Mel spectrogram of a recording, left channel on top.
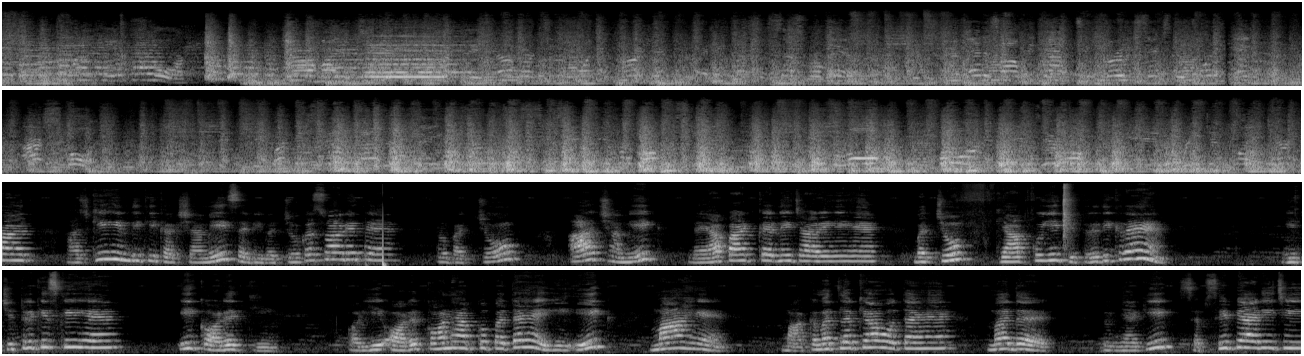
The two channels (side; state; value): both; different; correlation 0.00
